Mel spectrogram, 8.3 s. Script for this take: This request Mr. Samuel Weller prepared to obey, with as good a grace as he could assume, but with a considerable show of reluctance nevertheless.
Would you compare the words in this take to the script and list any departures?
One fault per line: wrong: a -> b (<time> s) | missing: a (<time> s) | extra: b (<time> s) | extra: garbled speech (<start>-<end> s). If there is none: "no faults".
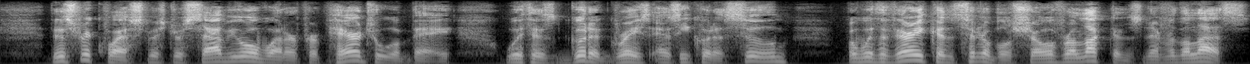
extra: very (5.9 s)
